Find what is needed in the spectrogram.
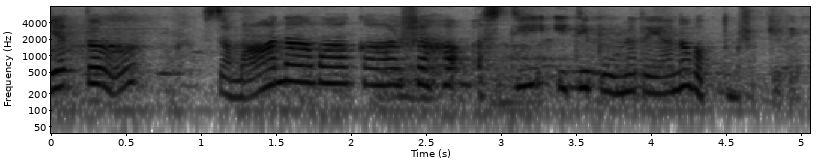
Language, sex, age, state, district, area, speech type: Sanskrit, female, 45-60, Maharashtra, Nashik, rural, spontaneous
